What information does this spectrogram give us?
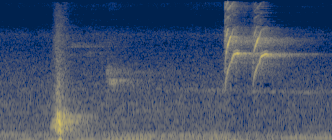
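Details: Caged cucak rawis, chattering master song for birds that stay silent: a dull knock, a short mid-pitched note, then two sharp high chirps close together.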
